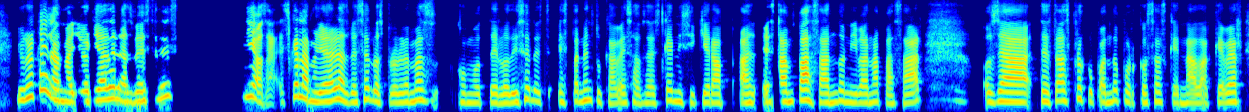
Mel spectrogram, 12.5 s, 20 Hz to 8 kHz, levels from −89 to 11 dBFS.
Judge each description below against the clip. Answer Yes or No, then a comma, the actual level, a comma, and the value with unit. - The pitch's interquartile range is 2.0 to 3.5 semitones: Yes, average, 3.0 semitones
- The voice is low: No, high, 210 Hz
